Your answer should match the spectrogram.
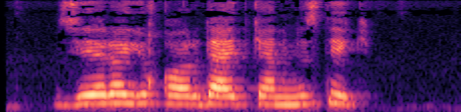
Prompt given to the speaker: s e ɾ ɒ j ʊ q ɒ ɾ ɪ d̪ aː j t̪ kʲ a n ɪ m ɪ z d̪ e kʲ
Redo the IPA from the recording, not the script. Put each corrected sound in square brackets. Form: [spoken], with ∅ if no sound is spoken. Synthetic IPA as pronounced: [z] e ɾ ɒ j ʊ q ɒ ɾ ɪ d̪ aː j t̪ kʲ a n ɪ m ɪ z d̪ e kʲ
